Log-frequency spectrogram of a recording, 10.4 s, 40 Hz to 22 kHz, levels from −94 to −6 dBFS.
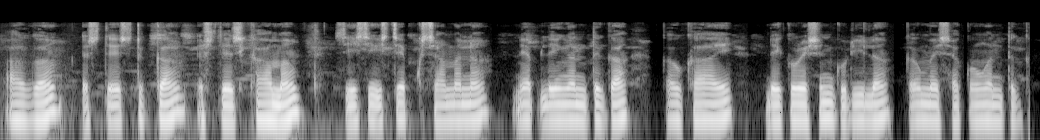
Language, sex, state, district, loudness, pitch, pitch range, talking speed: Wancho, male, Arunachal Pradesh, Longding, -19 LUFS, 100 Hz, 95-105 Hz, 70 wpm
